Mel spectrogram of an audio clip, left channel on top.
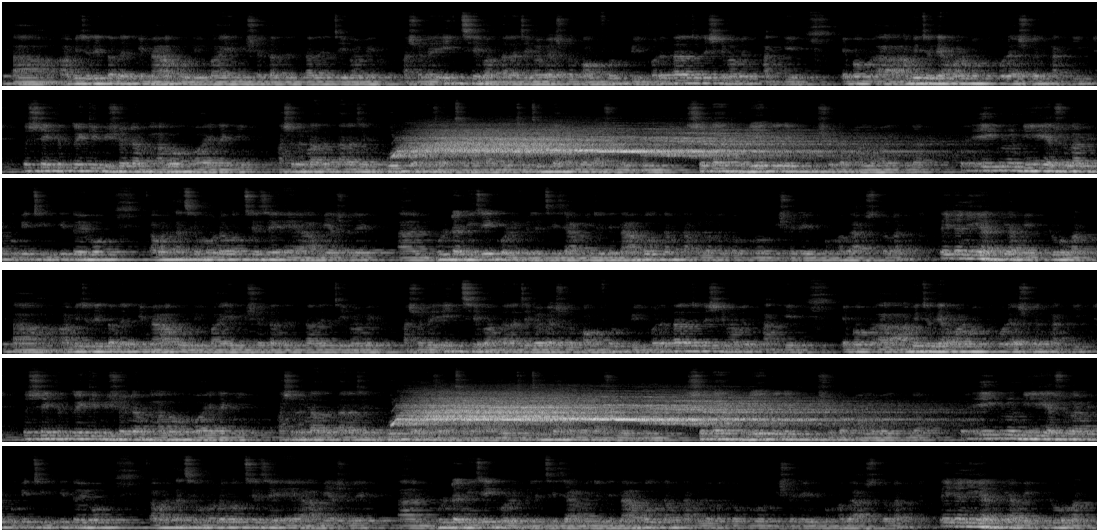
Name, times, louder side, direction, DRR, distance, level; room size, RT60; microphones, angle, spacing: voice 1, 0.1-3.7 4.0-10.8 11.2-13.4 13.7-17.5 17.8-20.2 20.5-25.5 25.9-30.9 31.3-32.7, left 1 dB, 10° left, -5 dB, 1.5 m, -29 dB
sound 1, 14.0-14.1 14.8-20.0, right 4 dB, 85° right, 0.8 m, -23 dB
4.9 x 3.7 x 5.7 m, 1.1 s
head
